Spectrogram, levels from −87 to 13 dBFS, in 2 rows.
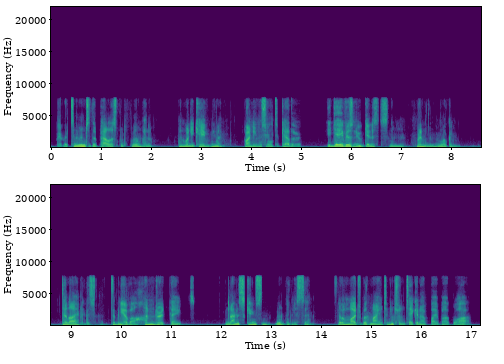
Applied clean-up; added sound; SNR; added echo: neural diffusion model UNIVERSE++.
